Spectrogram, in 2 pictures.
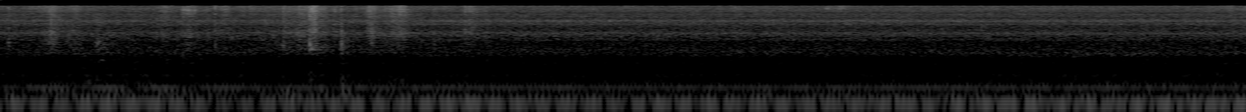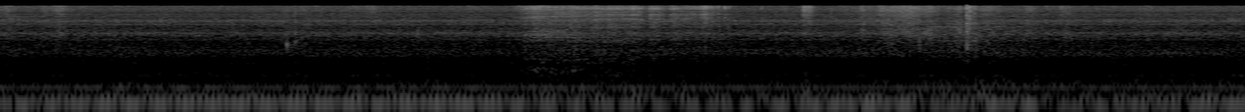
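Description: A plastic protractor slides over paper.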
